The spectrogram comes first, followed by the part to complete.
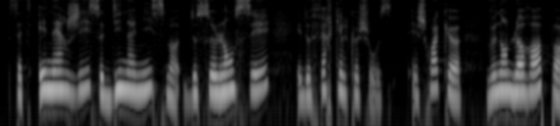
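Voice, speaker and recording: This desert events business owner, a middle-aged woman from Vietnam, talks about her company in an interview, frequently stumbling with fillers and restarts. Her medium-pitched voice is mellow, and the studio-quality recording is dry.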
